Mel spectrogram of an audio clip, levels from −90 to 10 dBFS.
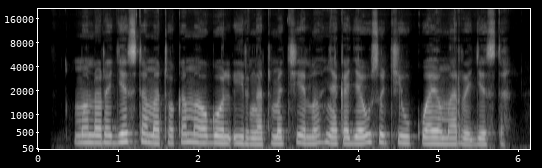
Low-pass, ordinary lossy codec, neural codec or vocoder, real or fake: none; none; none; real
